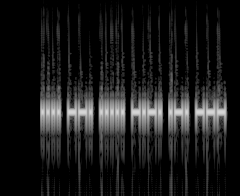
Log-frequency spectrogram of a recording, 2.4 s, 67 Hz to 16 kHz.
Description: Morse code, heard as a keyed tone, about 44 wpm, 700 Hz. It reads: HG5CRO
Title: DXCC-100 Call Signs - 6 Characters - Repeated 3x - 45wpm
